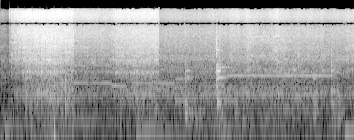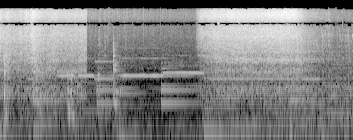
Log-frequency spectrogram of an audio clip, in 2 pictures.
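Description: Raw rice and moong dal sizzling in hot ghee in a pressure cooker as they are dropped in and stirred with a wooden spatula. The sizzle starts at once and is loudest at first, breaks off a little past halfway, then comes back for about two seconds before fading.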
